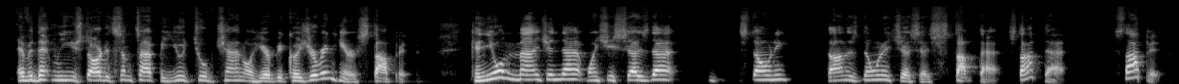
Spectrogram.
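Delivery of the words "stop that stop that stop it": put-on strict, stern scolding with swooping pitch. Imitating how Donna scolds, like a teacher with a ruler: imitating Donna's scolding. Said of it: "Like a teacher with a ruler cracking you".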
